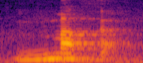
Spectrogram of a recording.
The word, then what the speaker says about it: mother: famille c'est important family la mère avec un son th doux encore une fois MAV ma mère est française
